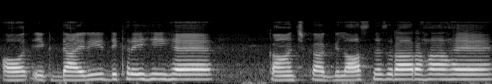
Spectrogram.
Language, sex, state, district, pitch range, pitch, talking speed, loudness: Hindi, female, Punjab, Kapurthala, 205-235 Hz, 235 Hz, 160 wpm, -13 LUFS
